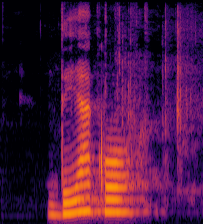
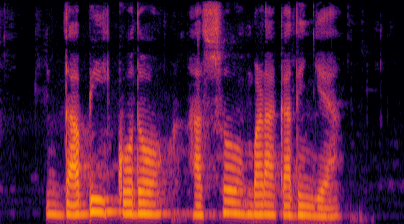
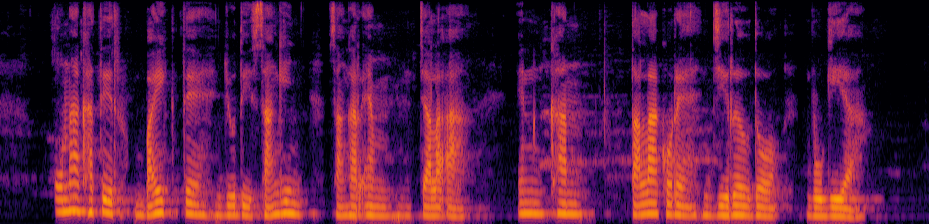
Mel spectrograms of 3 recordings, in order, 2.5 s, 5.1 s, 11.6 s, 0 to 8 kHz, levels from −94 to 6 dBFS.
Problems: background sounds at intervals, echo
